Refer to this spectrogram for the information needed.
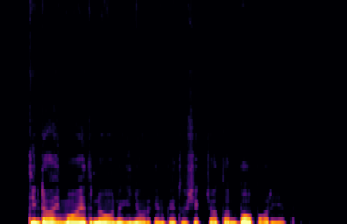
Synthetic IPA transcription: t̪ʰinʈaːjmaːet̪nonɐɡiɲoɾenpet̪uɕek̚t͡ʃaːt̪ɐnbaːpaːɾiet̪

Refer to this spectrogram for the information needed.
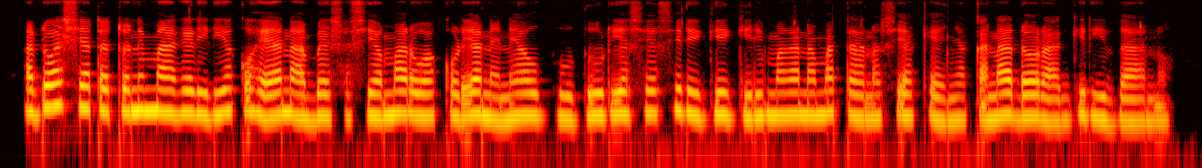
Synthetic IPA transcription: adoaɕiatatonemaːɣɛɾiɾiakoɦɛanabɛʃaɕiamaɾoakoɾeanɛnɛaoðuðuɾiaʃjaʃiɾiɡeɡiɾimaɣanamatanɔɕjakɛɲakanadɔɾaɡiɾiðanɔ

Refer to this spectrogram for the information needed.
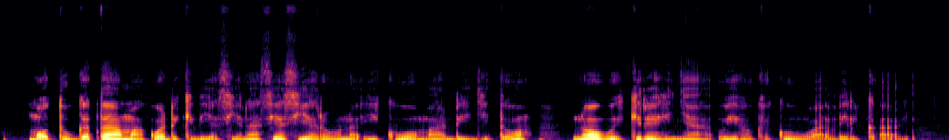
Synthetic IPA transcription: motuɡatamakwadikiðia̰sianasjasiaɾɔna̰ʔikuɔmʔadid͡ʒitɔnɔɣwekeɾɛɦiɲaoeɦɔkɛkuːwa̰ðḭɾika̰ɾḭ

